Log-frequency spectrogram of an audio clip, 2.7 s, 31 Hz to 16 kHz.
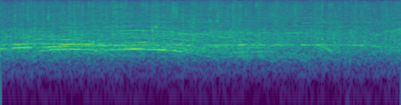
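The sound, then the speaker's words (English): An audience claps steadily for a 60-year-old, a dense, continuous wash of applause that stays loud and even from start to finish with no talking over it. “I cannot wait to tell Brother Jet that a 60-year-old got applause, and he didn't get any applause today that I remember.”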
